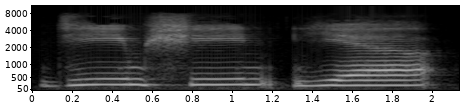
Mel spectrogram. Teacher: زبان کی جو بیچ کا حصہ ہے اوپر تالو کے بالکل بیچ میں لگائیں گے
